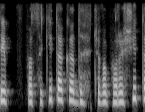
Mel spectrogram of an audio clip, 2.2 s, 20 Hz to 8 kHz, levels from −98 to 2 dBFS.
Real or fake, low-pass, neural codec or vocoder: real; 7.2 kHz; none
